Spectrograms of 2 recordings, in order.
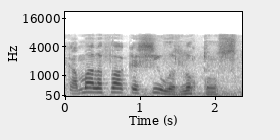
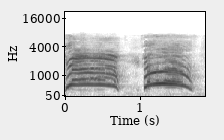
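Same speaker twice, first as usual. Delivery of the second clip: scared screaming. Retold or imitated. Boy running from the ghost, shrieking in panic. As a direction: shriek while running away. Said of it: "I'm like".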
